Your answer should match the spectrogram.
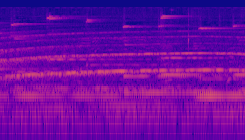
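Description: A fire engine siren winding up, its wail rising in pitch and then holding high and steady. Christmas music with bell-like tones plays underneath.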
